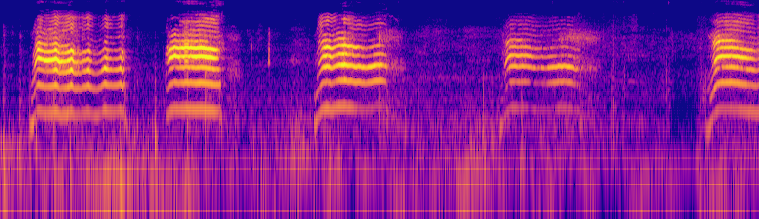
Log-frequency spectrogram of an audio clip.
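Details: Korean shorthair house cat making strange sounds while being massaged; five drawn-out, tonal meows with rich harmonics, each about a second long, some slightly wavering, spaced roughly two seconds apart in a quiet indoor room.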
